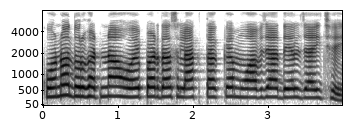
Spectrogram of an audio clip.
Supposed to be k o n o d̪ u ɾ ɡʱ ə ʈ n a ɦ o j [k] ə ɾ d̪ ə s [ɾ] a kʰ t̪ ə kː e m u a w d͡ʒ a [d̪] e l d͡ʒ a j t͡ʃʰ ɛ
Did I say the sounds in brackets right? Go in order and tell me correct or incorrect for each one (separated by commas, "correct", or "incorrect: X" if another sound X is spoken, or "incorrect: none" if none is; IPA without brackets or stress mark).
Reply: incorrect: p, incorrect: l, correct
